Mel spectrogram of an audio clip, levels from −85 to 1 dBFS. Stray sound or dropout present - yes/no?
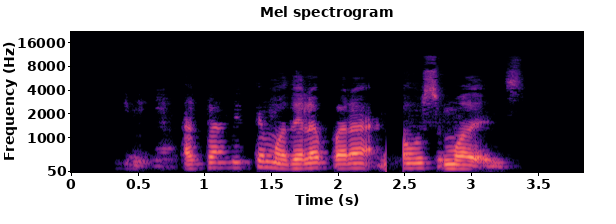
yes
